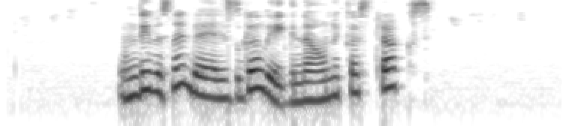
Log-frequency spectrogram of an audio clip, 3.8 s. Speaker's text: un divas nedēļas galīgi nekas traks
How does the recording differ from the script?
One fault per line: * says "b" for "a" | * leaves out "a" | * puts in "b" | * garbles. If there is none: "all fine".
* puts in "nav"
